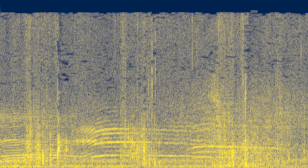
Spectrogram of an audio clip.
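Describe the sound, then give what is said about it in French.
A flock of about thirty sheep, lying resting on hot ground, bleating, several wavering calls overlapping one another almost continuously, with no voices. “Une trentaine de moutons, couchés sur la terre brûlante, se reposaient près de lui.”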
